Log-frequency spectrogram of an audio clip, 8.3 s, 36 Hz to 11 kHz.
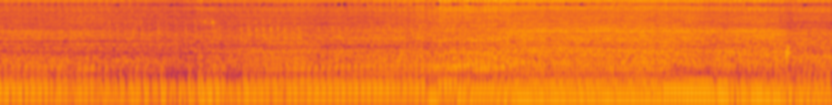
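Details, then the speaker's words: John Deere LT166 mower with 16 hp Briggs & Stratton V-twin, carburetor found unclogged, running only on the fuel left in the bowl: a low, even idle with a steady V-twin purr and no misses or knocks. "See how low it will idle. Oh, that's a beautiful sound. V-twin purr."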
